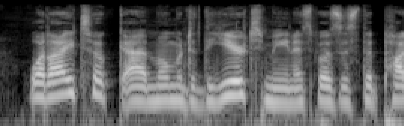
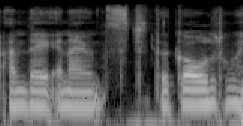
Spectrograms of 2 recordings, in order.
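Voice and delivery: ordinary talk, nothing marked

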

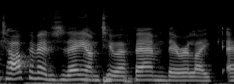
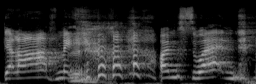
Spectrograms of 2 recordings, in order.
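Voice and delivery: higher, louder comic complaint; mock rebuff; 5 semitones higher, 4 dB louder, slower than usual. Fending off a lover, comic loud protest. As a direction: push them away with a laughing yell.

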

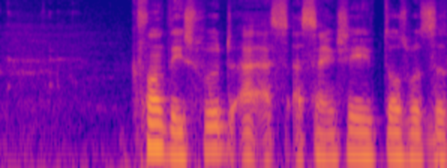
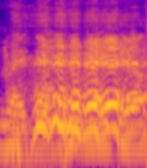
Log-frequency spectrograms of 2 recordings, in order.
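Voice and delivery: mock Chucky voice; 11 semitones higher, 15 dB louder, slower than usual.

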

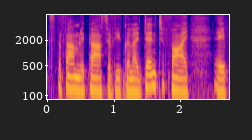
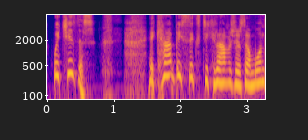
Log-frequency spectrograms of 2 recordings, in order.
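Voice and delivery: incredulous; 7 semitones higher than usual. Real, not acted. Baffled by the road signs.

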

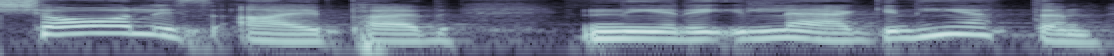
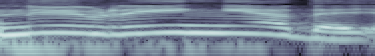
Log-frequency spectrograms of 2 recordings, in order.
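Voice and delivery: ivrig utrop; 9 semitones higher than usual. Retold or imitated. Kollegan retad i återberättelse.

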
